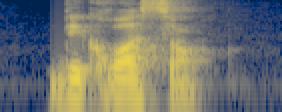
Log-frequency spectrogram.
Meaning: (verb) present participle of décroître; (adjective) 1. descending 2. waning (of the moon)
- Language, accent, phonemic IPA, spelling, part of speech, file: French, France, /de.kʁwa.sɑ̃/, décroissant, verb / adjective, LL-Q150 (fra)-décroissant.wav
